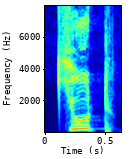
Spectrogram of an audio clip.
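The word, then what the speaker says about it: cute: ये क्या हो जाएगा सी यूटी ई यानी क्यूट ऐसे देखो यहां इसके नीचे भी देखो जैसे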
